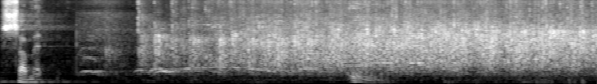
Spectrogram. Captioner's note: applause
